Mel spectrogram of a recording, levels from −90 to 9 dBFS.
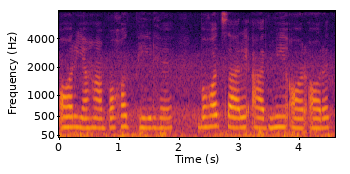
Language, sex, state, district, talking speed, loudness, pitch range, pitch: Hindi, female, Bihar, Vaishali, 130 wpm, -15 LUFS, 225-245 Hz, 230 Hz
